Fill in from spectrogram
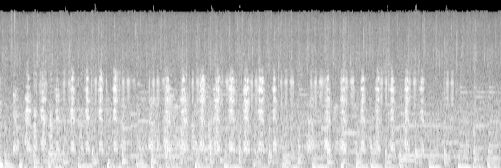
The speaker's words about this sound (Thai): เมื่อเจ้ากบกินอิ่มมีแรงแล้วจากนั้นก็จะเริ่มร้องเพลงท่ามกลางสายฝนค่ะ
